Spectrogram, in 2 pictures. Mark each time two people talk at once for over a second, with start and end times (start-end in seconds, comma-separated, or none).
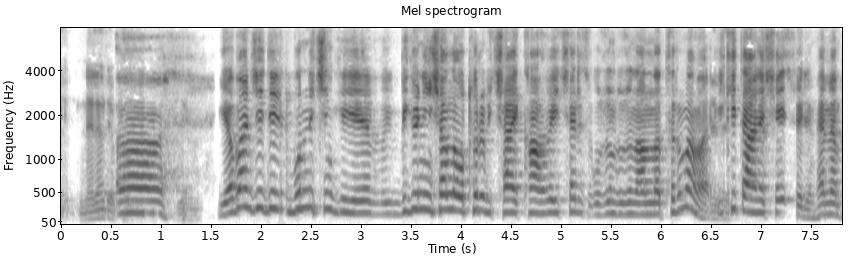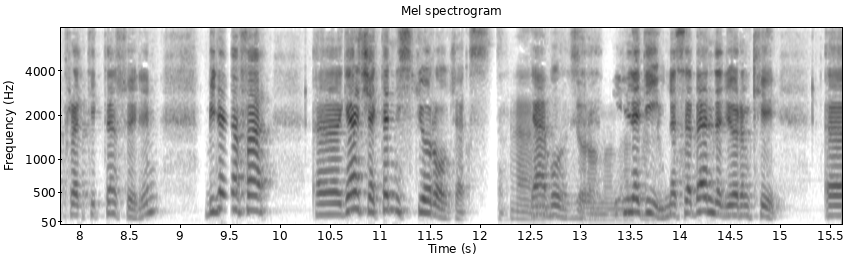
12.3-13.9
